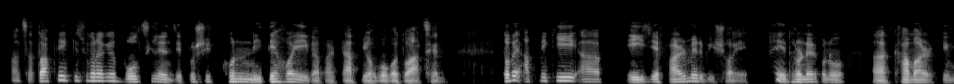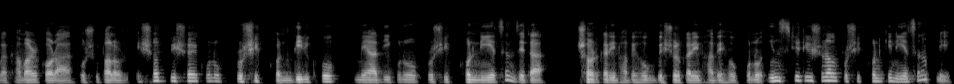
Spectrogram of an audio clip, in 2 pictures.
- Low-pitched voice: Yes, low, 115 Hz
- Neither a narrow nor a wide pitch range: No, wide, 5.8 semitones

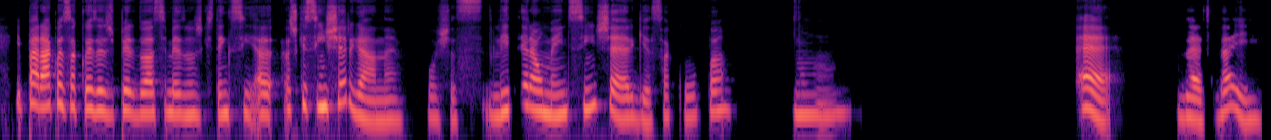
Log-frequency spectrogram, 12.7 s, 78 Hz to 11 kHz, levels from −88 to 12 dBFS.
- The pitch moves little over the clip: No, average, 3.9 semitones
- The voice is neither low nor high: No, high, 205 Hz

